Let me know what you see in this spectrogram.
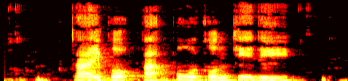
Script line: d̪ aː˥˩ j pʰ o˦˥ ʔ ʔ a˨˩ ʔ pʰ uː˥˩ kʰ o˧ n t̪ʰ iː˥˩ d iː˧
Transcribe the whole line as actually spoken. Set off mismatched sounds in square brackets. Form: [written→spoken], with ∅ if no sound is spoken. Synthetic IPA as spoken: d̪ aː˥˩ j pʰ o˦˥ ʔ [ʔ→p] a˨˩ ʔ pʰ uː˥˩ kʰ o˧ n t̪ʰ iː˥˩ d iː˧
